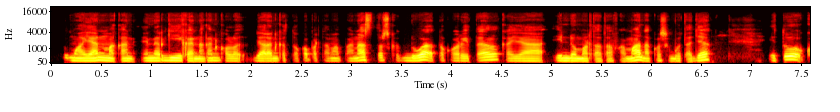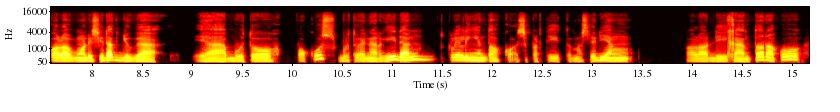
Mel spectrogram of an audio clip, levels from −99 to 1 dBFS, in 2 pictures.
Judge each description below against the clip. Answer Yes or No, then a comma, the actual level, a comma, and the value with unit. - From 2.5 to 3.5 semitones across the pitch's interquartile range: Yes, average, 2.8 semitones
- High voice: No, low, 130 Hz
